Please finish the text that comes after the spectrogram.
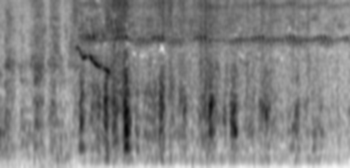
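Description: A pack of five pet dogs pants, snuffles and whines close by in a busy, uneven stream of small sounds, with a faint high insect-like whine running through it.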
